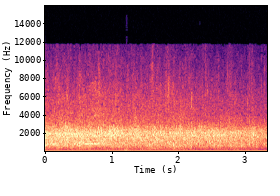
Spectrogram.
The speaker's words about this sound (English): Somebody give God a big hand clap. And a scream and a shout.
